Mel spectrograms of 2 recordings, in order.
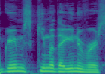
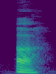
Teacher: he doesn't say of he just says uh right so this happens very often as well yeah I think pretty much anytimes you have of not followed by a vowel.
